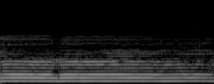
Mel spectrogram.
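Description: Sikh kirtan singer holding one long, steady sung note in Raag Basant, slowly fading away.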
